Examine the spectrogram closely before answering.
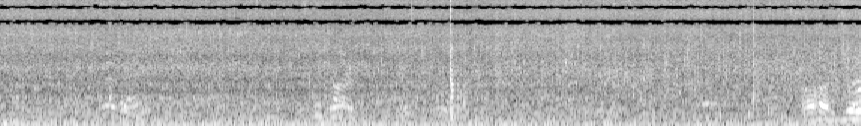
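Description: Children talk and call out nearby, outdoors.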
